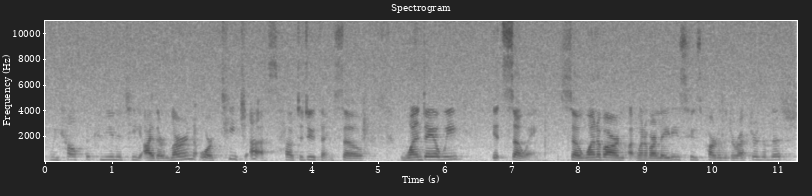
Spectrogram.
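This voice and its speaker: Loud-voiced woman talking to a congregation. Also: mid-range voice, a little hiss or hum, low-quality recording. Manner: loud, projecting voice; chatty, with frequent restarts. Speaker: church volunteer sharing a story. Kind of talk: informal talk to a congregation. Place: church gathering room.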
